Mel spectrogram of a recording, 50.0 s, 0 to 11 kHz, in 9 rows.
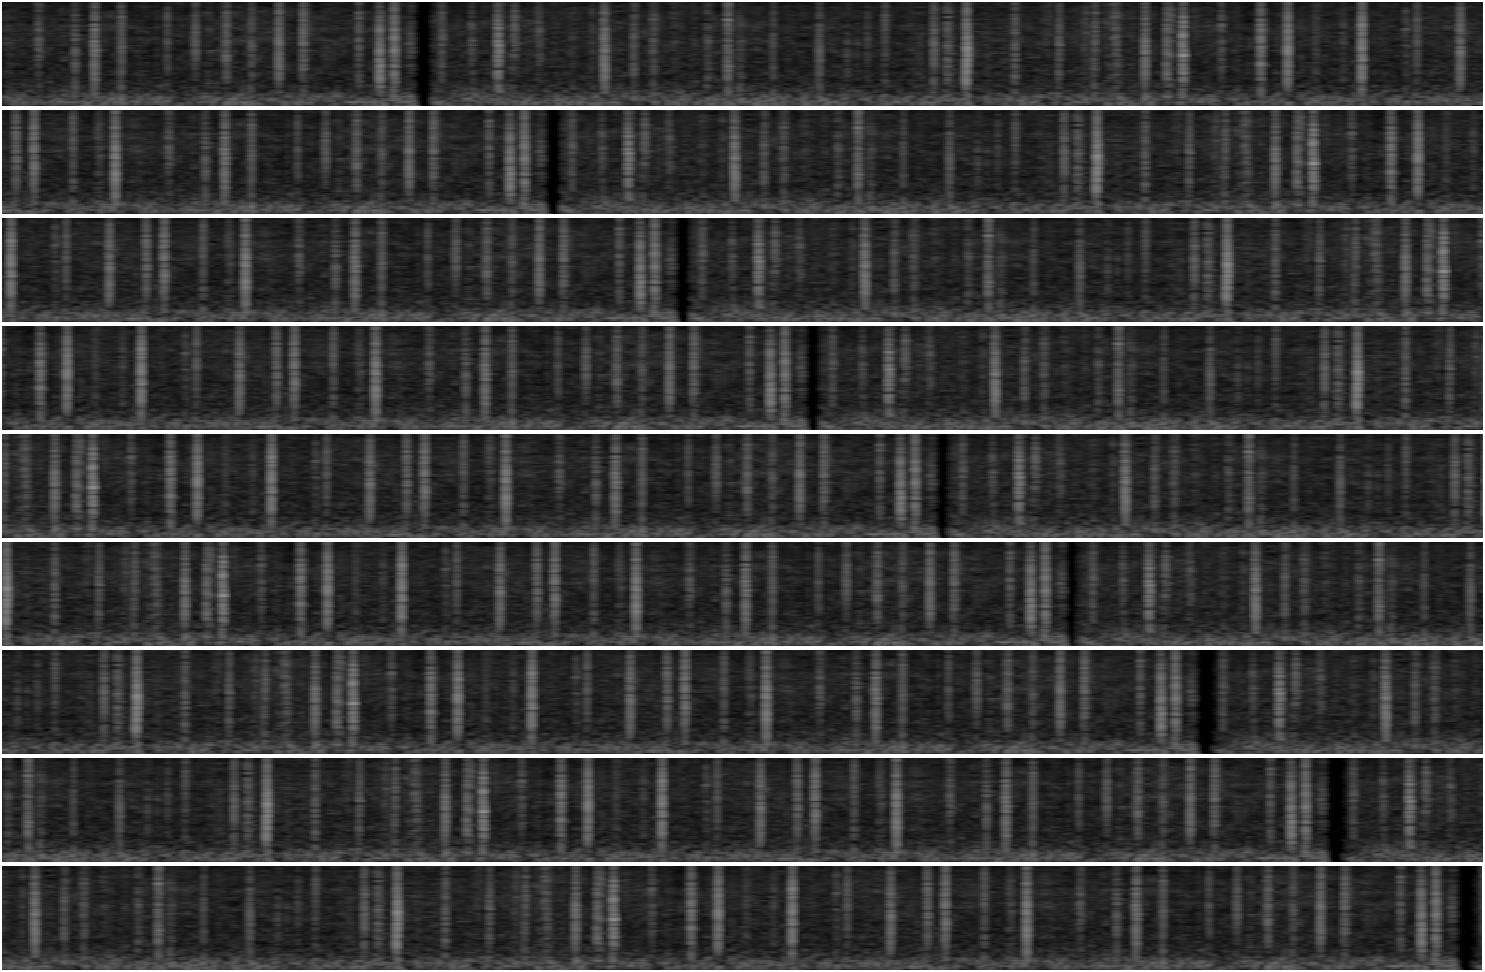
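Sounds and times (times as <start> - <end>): fire crackling and hissing: 0.0 - 49.9.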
